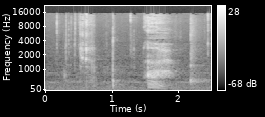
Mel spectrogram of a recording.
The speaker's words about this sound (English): Hang on. I need to take a sip of my coffee.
